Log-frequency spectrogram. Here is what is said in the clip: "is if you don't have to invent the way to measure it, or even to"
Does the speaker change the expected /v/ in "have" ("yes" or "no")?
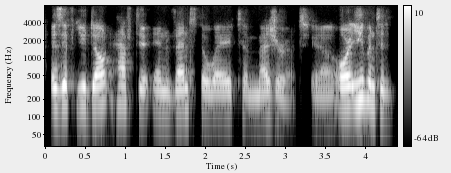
yes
